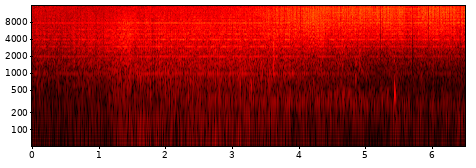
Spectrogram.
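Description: Amplified noise floor of an analogue synth recording passed through a ground-hum eliminator box: steady hiss with a low hum and thin, faint high whining tones from electromagnetic interference. It gets a little louder about a second in, with a few faint ticks.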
